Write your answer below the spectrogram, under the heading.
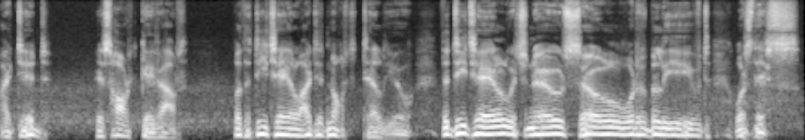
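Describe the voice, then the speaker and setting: A man playing an earnest, fearful doctor in a comedic audio drama, speaking in a halting, solemn, melodramatic way. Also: fairly low pitch, a little hiss or hum. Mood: grave, dramatic.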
